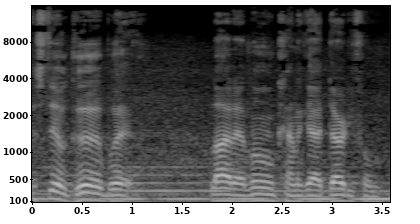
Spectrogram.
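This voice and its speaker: A man with a fairly low voice speaks over music in the background. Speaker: car enthusiast vlogger. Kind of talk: casual vlog chat. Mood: relaxed, mildly frustrated. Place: garage. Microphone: phone near.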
